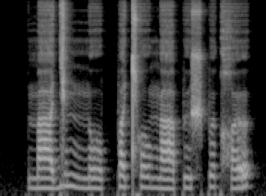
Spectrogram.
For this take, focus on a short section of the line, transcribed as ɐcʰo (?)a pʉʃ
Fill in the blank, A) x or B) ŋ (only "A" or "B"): B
